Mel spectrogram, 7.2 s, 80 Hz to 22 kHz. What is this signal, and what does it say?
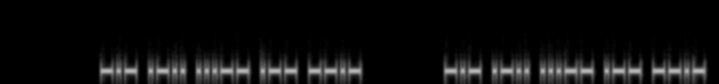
Morse code, heard as a keyed tone, about 30 wpm, 700 Hz. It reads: KL3WQ KL3WQ
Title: USA Call Signs - 5 Characters - Repeated 3x - 30wpm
